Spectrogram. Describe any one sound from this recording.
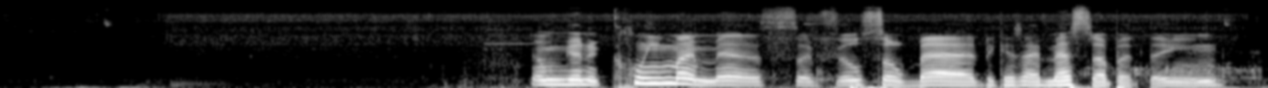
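Water runs steadily from a tap into a bucket.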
